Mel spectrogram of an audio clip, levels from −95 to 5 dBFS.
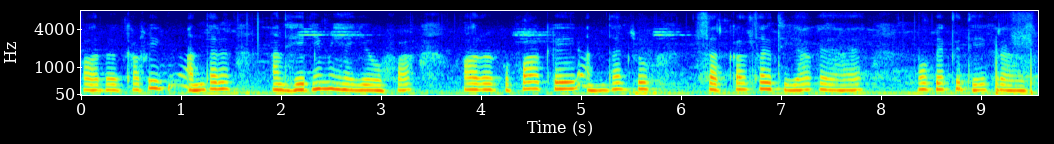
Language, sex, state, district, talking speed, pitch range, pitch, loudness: Hindi, female, Uttar Pradesh, Ghazipur, 145 wpm, 185-225 Hz, 200 Hz, -24 LUFS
